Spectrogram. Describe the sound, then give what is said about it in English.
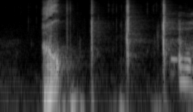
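Wet, crunchy chewing sounds, a loud squelchy bite followed by several shorter crunches and smacks spread irregularly over a couple of seconds. “And then you hear a sound, a kind of squelchy, crunchy sound.”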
